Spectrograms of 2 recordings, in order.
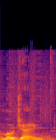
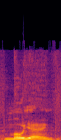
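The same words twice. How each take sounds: First: The middle consonant is a J sound. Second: The middle consonant is a Y sound. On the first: The speaker calls it wrong. "it's not Mojang" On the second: The speaker calls it right. "It's Mojang ... like M O Y A N G"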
